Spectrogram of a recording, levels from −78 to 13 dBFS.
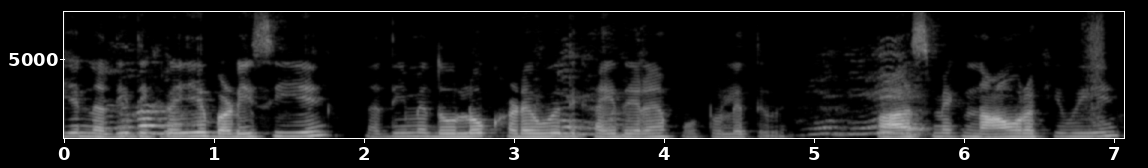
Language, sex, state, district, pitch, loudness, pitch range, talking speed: Hindi, female, Bihar, Vaishali, 205 Hz, -19 LUFS, 195-220 Hz, 245 wpm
